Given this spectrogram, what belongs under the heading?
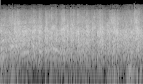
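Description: Loud, sustained applause from a church congregation praising the Lord, a thick continuous wash of many hands clapping close by, with faint voices blended in.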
